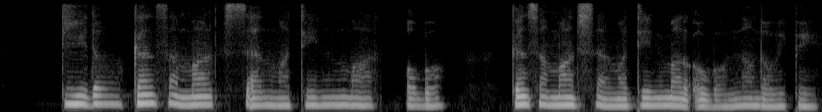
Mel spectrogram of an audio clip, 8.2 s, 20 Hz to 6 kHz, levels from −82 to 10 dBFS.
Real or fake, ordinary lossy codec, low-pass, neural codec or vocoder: fake; none; 5.4 kHz; codec, 16 kHz in and 24 kHz out, 0.4 kbps, LongCat-Audio-Codec, two codebook decoder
